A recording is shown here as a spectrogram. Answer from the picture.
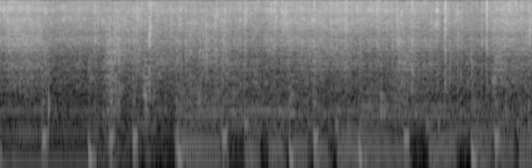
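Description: Crab cakes frying in hot oil in a cast iron skillet: a steady sizzle, broken by scattered clicks and taps as a spatula turns the cakes over.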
